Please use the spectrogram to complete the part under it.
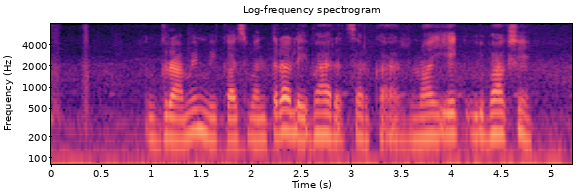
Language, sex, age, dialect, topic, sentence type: Marathi, male, 18-24, Northern Konkan, agriculture, statement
